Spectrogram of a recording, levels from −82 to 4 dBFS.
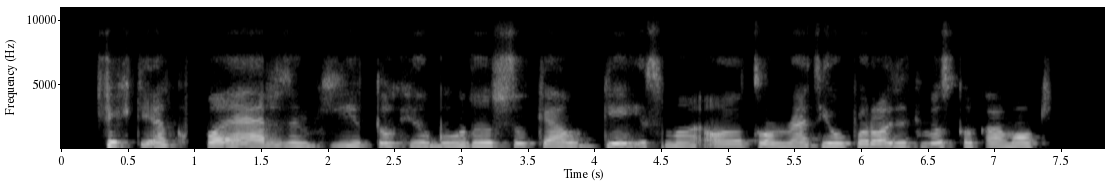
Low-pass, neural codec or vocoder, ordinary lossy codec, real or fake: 7.2 kHz; codec, 16 kHz, 2 kbps, X-Codec, HuBERT features, trained on balanced general audio; Opus, 32 kbps; fake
